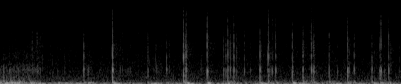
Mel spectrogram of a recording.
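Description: Long coral nails tap and scratch the coated surface of a floral PVC-coated oilcloth make-up bag with both hands. Quick, irregular crisp clicks and short scratchy brushes rise over a low, dull rumble. Each tap dies away almost at once.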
